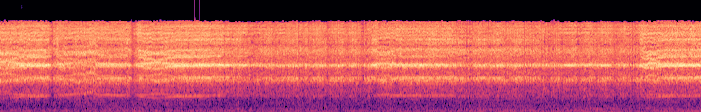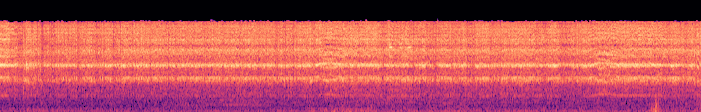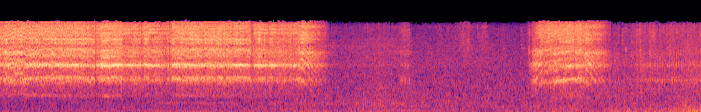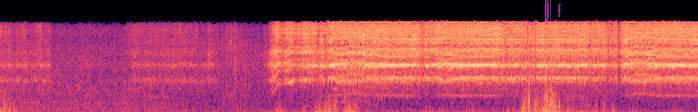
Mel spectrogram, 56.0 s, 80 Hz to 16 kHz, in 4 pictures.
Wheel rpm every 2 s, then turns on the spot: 160, 160, 160, 160, 160, 160, 160, 160, 160, 160, 160, 160, 160, 160, 160, 160, 160, 30, 0, 60, 20, 10, 10, 30, 160, 160, 160, 160.
40-46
